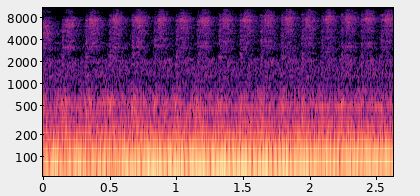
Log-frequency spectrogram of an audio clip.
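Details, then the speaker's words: T1N Sprinter diesel with severe "black death" injector leak and carbon buildup over 23K miles, injector hold-down claw removed: idle with a sharp hissing puff each pulse as the unseated injector blows past its seat, venting vapor. "there's no uh there no claw there no bracket holding it down okay there's less Vapor coming out now which is interesting"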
